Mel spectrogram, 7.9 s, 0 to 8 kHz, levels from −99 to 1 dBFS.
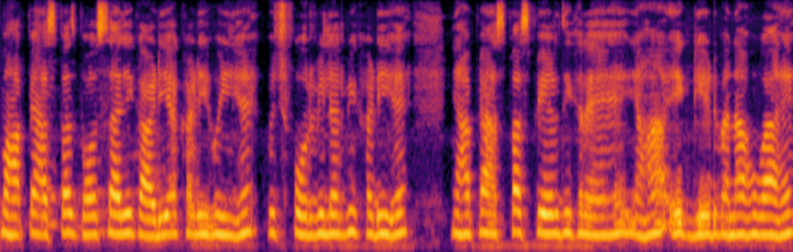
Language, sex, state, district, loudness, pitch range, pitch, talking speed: Hindi, female, Chhattisgarh, Bilaspur, -16 LUFS, 215-235 Hz, 225 Hz, 220 wpm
